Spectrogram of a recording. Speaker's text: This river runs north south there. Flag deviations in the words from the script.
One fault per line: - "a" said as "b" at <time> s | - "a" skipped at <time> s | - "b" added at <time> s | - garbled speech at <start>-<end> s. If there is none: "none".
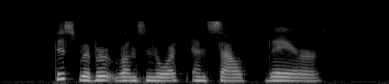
- "and" added at 1.9 s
